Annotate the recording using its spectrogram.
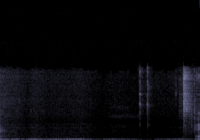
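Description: A computer mouse click, a short, sharp double tick about one and a half seconds in, over a faint steady low hum.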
